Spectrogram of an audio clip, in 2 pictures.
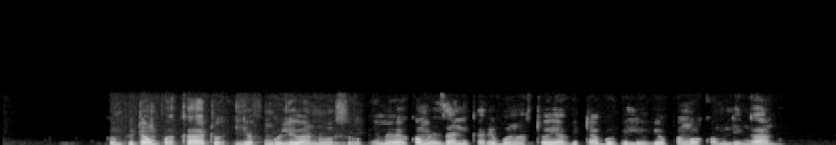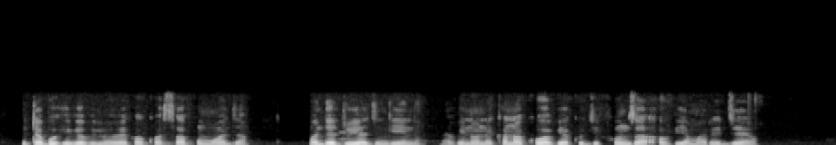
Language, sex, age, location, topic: Swahili, male, 18-24, Nairobi, education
